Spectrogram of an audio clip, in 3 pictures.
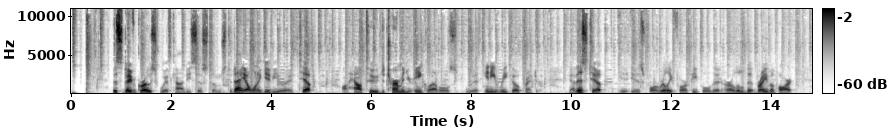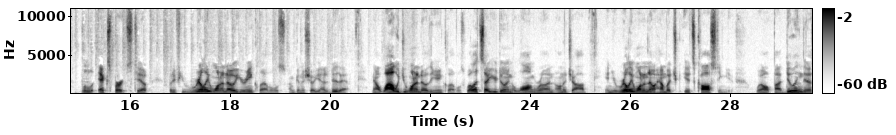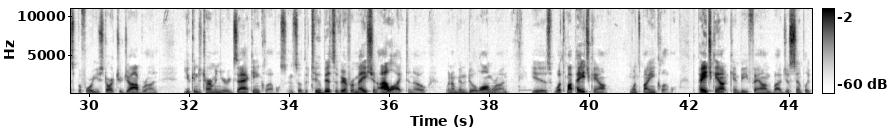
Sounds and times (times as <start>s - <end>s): Speech: 0.8s - 9.4s, 10.0s - 14.4s, 15.0s - 44.4s.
